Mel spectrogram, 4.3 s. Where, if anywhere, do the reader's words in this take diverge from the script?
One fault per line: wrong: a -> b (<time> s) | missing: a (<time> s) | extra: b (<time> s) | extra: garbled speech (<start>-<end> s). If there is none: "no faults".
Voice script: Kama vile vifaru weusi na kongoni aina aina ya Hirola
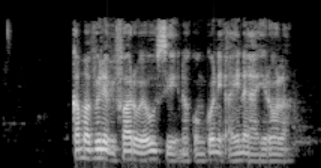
missing: aina (3.3 s)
